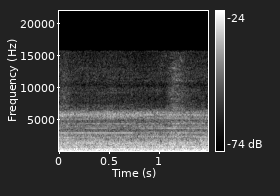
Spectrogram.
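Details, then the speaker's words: Heart-lung machine (cardiopulmonary bypass) constrained vortex blood pump spinning at 1,100 rpm generating three liters of flow: steady low hum and whir at constant speed, normal operation. "this is a constrained vortex pump and right now it's it's spinning at 1,100 rpm and generating three liters of flow"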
